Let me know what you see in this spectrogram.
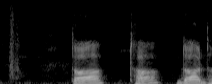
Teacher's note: ट, ठ, ड, ढ जो होते हैं मूर्धन्य ध्वनि होती है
